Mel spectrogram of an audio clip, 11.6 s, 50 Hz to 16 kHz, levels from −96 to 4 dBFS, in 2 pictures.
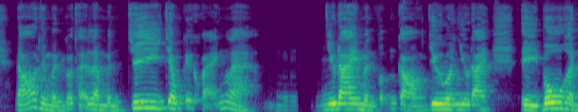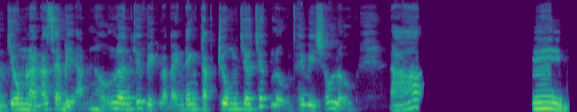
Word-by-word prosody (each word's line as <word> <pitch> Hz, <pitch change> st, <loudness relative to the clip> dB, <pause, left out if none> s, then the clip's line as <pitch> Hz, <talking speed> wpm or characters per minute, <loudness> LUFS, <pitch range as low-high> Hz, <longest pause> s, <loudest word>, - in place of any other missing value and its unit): đó, 190 Hz, +9 st, -1 dB
thì 170 Hz, -, 0 dB
mình 135 Hz, -3 st, -2 dB
có 180 Hz, -, -3 dB
thể -, -, -4 dB
là 165 Hz, -2 st, +1 dB
mình 135 Hz, -2 st, -4 dB
chi 200 Hz, +4 st, +2 dB
trong 185 Hz, 0 st, +3 dB
cái 225 Hz, -, -4 dB
khoảng 200 Hz, -1 st, -9 dB
là, 145 Hz, -9 st, -4 dB, 0.3 s
ừm, 140 Hz, -1 st, -21 dB, 0.3 s
nhiêu 160 Hz, +5 st, +5 dB
đây, 175 Hz, -1 st, +5 dB
mình 150 Hz, -4 st, -1 dB
vẫn 180 Hz, +5 st, -11 dB
còn 135 Hz, -4 st, -3 dB
dư 170 Hz, 0 st, +10 dB
bao 165 Hz, -1 st, +3 dB
nhiêu 160 Hz, 0 st, +1 dB
đây, 155 Hz, -2 st, -1 dB, 0.3 s
thì 145 Hz, -3 st, +4 dB
vô 190 Hz, +1 st, +10 dB
hình 160 Hz, -6 st, -1 dB
chung 170 Hz, +2 st, 0 dB
là 145 Hz, -3 st, -1 dB
nó 165 Hz, -, -5 dB
sẽ 180 Hz, -, -4 dB
bị -, -, -3 dB
ảnh -, -, -15 dB
hưởng 165 Hz, +2 st, -8 dB
lên 180 Hz, -2 st, +1 dB
cái 200 Hz, -, -4 dB
việc 155 Hz, -, -6 dB
là -, -, -8 dB
bạn -, -, -10 dB
đang 165 Hz, +1 st, -5 dB
tập -, -, -4 dB
trung 170 Hz, -1 st, +1 dB
cho 170 Hz, 0 st, -2 dB
chất 255 Hz, +3 st, -6 dB
lượng -, -, -7 dB
thay 160 Hz, -, -6 dB
vì 150 Hz, -, -3 dB
số 185 Hz, +9 st, -7 dB
lượng, 180 Hz, -, -5 dB, 0.4 s
đó. 150 Hz, +11 st, -5 dB, 1.1 s
Ừm. 185 Hz, -2 st, +3 dB
170 Hz, 255 wpm, -22 LUFS, 150-185 Hz, 1.1 s, dư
